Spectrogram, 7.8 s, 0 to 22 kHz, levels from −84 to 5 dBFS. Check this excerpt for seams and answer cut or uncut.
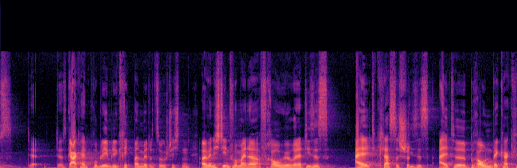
cut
